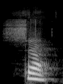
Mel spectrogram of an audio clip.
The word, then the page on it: ш: Russian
